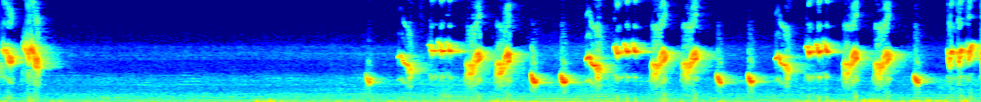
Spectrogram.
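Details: Mongolian lark song of the "isian lokalan" type, laced with local bird phrases. It opens with one short chirpy burst, then quiet, then a rapid stream of sharp chirps and twittering slurs at about three notes per second.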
